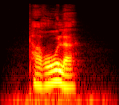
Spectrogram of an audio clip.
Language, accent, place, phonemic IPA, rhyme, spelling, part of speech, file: German, Germany, Berlin, /paˈʁoːlə/, -oːlə, Parole, noun, De-Parole.ogg
- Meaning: 1. password 2. slogan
